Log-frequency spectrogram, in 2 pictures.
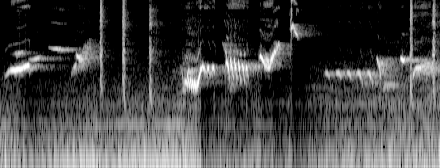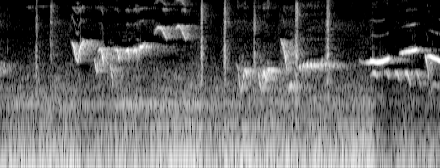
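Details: Mate-calling song of a white-rumped shama, played for decoy trapping: short whistled and squeaky phrases over a steady low background hum, with sharp ticks.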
